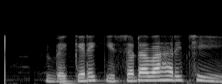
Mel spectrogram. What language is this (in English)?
Odia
